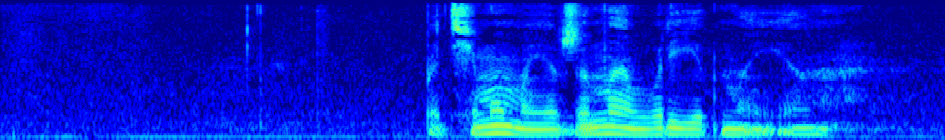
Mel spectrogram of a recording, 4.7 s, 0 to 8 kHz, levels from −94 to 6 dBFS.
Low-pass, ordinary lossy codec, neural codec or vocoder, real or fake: 7.2 kHz; MP3, 32 kbps; none; real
